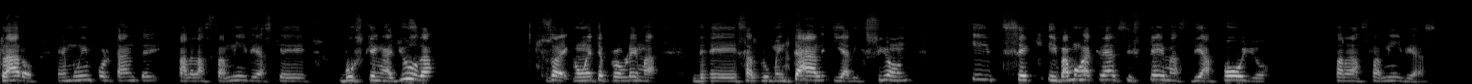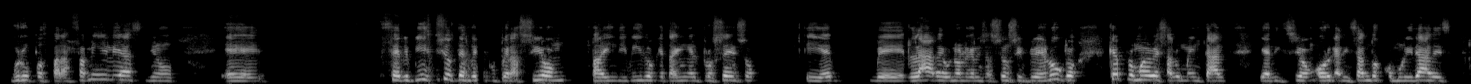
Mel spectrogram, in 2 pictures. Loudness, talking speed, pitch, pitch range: -28 LUFS, 135 wpm, 185 Hz, 170-200 Hz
